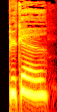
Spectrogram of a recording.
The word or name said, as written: bygade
